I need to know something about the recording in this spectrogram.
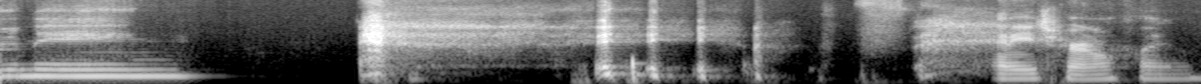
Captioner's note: laughs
